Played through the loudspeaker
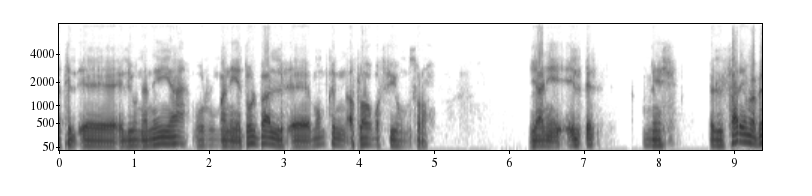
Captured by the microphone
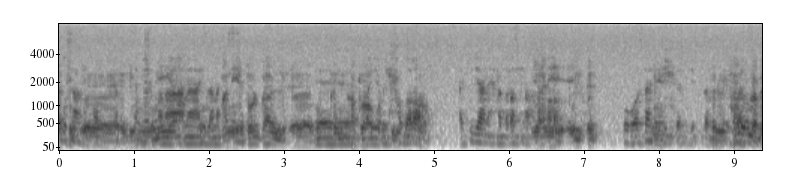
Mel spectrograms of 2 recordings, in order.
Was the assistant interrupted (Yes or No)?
Yes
